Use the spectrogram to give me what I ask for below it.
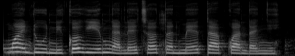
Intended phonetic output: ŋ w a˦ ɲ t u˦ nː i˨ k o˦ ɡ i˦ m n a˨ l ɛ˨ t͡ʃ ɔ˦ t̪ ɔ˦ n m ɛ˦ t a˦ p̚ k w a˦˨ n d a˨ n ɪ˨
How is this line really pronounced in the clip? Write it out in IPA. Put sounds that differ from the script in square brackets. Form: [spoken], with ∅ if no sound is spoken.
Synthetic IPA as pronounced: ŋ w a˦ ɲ [d] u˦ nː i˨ k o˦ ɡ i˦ m [ŋ] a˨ l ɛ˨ t͡ʃ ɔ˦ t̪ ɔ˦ n m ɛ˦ t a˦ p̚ k w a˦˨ n d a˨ [ɲ] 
